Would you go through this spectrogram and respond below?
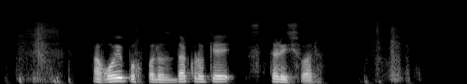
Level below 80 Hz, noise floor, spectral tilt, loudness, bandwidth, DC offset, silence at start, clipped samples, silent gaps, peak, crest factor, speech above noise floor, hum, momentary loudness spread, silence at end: -56 dBFS; -42 dBFS; -9.5 dB/octave; -17 LUFS; 6.8 kHz; under 0.1%; 0.35 s; under 0.1%; 0.83-0.90 s, 3.36-3.54 s; 0 dBFS; 18 dB; 26 dB; none; 23 LU; 0.7 s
